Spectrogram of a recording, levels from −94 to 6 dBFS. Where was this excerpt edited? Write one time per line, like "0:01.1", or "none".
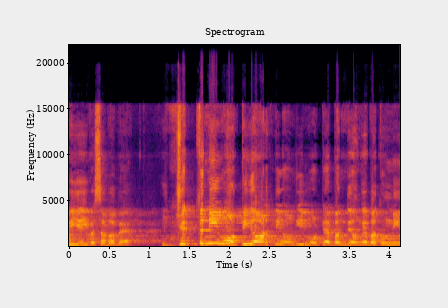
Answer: none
